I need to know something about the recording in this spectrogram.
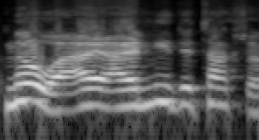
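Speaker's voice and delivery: mock cop insisting. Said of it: "He's like".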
